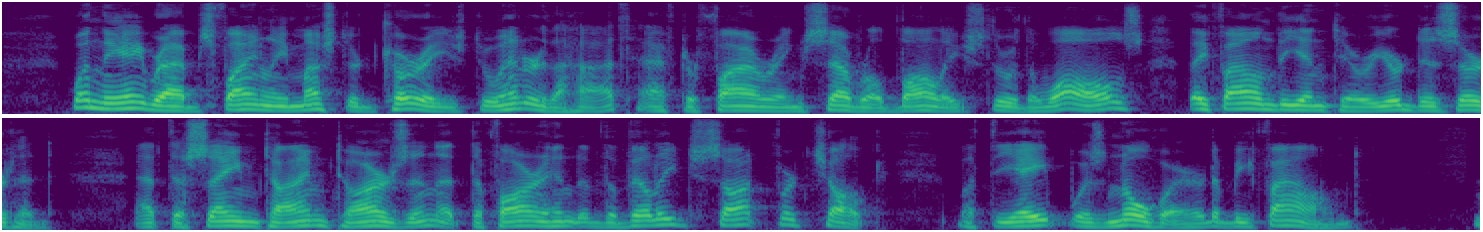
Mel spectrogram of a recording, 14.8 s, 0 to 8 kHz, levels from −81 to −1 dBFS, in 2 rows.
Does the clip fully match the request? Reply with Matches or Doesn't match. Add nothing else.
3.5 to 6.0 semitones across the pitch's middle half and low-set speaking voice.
Matches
